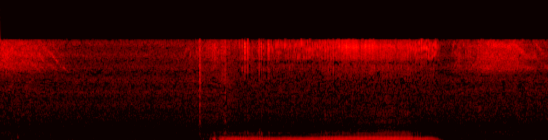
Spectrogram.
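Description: A French Bulldog snores with a single drawn-out, fluttering rumble lasting about two seconds. The sound is low and throaty with a rapid vibrating texture, set against a quiet room hiss.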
